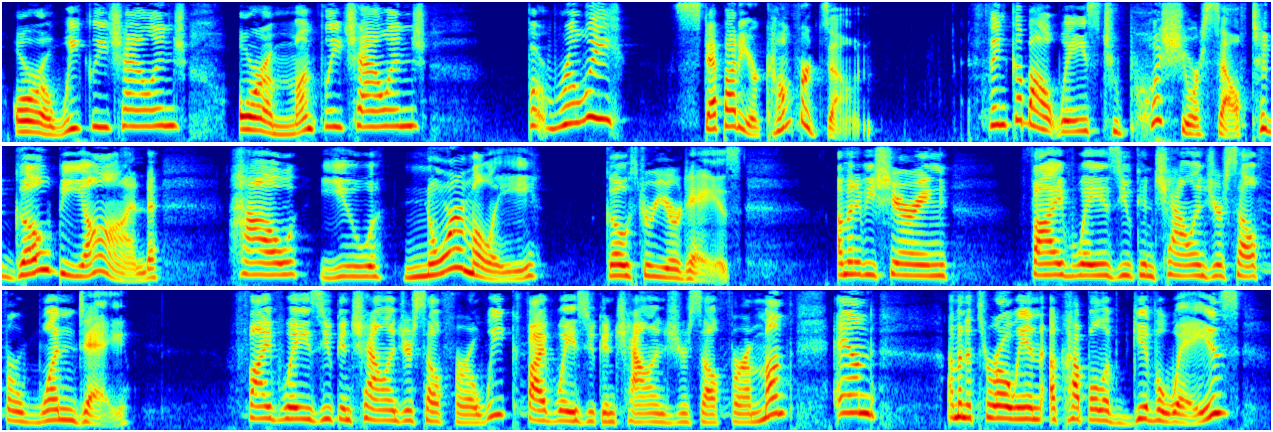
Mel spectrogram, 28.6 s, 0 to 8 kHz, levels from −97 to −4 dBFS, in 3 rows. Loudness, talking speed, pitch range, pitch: -20 LUFS, 150 wpm, 215-300 Hz, 245 Hz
